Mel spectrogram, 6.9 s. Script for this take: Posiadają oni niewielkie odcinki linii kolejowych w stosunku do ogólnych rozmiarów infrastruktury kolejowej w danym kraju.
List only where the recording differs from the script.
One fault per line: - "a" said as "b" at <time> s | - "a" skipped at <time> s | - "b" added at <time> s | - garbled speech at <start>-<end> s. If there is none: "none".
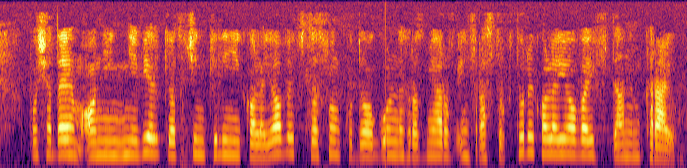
none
